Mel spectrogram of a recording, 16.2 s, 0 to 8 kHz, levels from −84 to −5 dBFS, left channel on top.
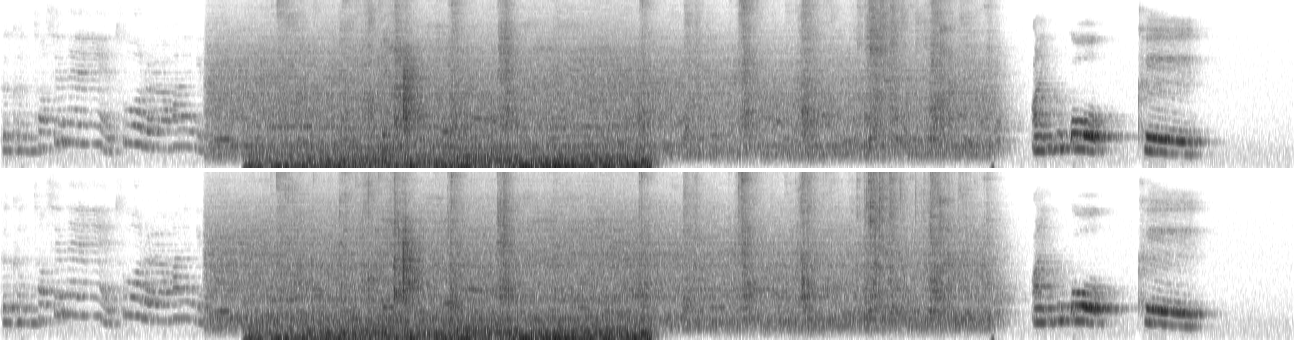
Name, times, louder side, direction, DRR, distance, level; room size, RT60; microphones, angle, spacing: voice 1, 0.0-6.4 6.8-9.0 9.4-12.5 14.8-14.9, equal, 5° right, -4 dB, 0.4 m, -44 dB
Waves surf, 2.5-12.4, right 2 dB, 75° right, 0.5 m, -33 dB
sound 1, 3.0-8.1, equal, 45° right, 1.0 m, -28 dB
voice 2, 12.9-13.8 14.2-14.9, left 1 dB, 55° left, 0 dB, 0.4 m, -29 dB
2.4 x 2.3 x 2.2 m, 0.83 s
head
